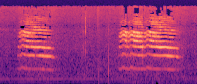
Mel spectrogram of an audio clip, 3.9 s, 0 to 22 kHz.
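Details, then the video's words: Domestic cats meowing in chorus, recorded with an Android phone: a bright harmonic meow, a pause with a couple of small clicks, then a longer wavering meow lasting over a second. "Cat chorus 2"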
